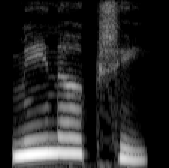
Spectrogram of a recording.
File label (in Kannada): "ಮೀನಾಕ್ಷಿ", Kannada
